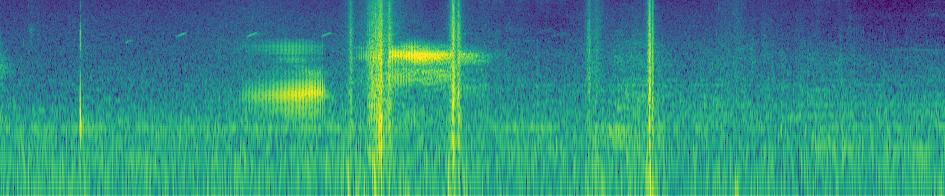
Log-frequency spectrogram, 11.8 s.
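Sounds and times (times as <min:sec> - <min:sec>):
faint chorus of high peeping frogs: 0:03.0 - 0:06.2
frog giving a creaky descending snore-like call: 0:04.8 - 0:06.1.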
